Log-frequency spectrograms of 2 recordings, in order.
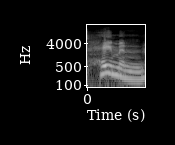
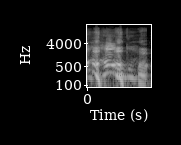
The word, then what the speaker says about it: Heahmund: say it's Heahmund. Heahmund. But no, they pronounce it Heg.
